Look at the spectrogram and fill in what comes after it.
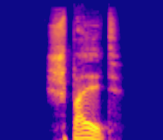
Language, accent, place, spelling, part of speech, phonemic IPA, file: German, Germany, Berlin, spalt, verb, /ʃpalt/, De-spalt.ogg
- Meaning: singular imperative of spalten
